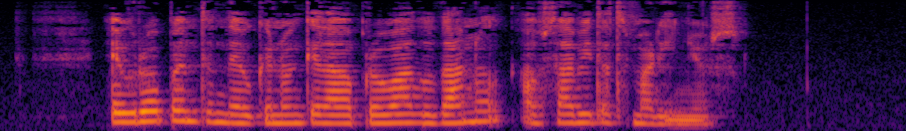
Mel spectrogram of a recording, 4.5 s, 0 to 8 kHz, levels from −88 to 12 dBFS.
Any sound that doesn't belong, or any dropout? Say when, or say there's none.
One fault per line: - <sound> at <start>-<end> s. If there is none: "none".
none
